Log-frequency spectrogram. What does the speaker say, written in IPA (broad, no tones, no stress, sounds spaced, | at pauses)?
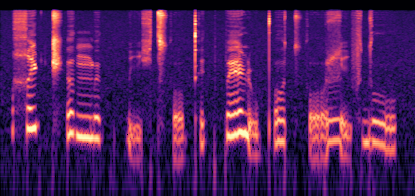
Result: χ i ʈ t͡ʃʼ ə ŋ͡m ø k k͡p ḭ ç t͡sʼ o̰ kʼ ɪ k p ɛ ɳ ṵ pʼ o t͡sʼ o̰ ɮ ḭ f d u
